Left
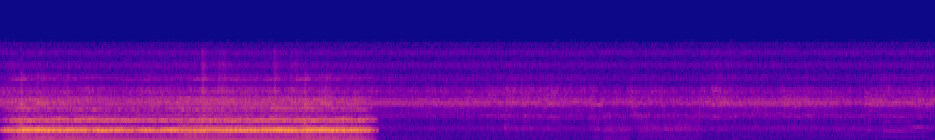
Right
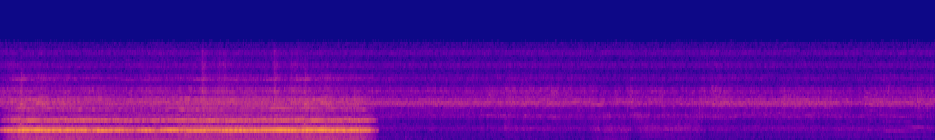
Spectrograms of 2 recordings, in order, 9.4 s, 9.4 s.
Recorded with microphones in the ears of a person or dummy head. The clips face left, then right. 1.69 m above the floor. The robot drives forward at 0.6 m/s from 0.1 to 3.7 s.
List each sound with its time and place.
Only background noise.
